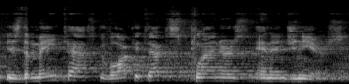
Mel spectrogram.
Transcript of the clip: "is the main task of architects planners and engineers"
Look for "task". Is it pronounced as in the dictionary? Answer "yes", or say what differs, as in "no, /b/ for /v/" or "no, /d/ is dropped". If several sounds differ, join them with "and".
yes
